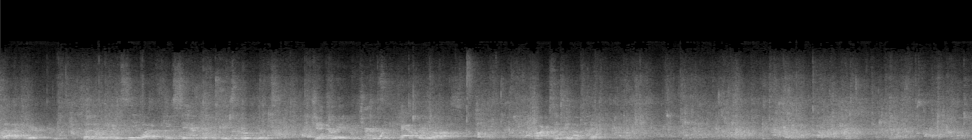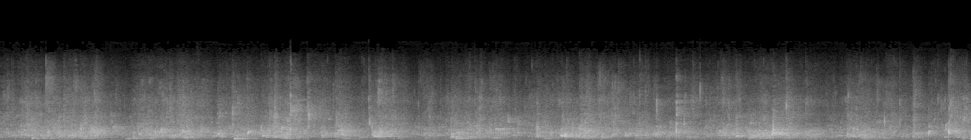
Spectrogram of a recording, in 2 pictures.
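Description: Water splashes and sloshes as a man wades and pushes through it.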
